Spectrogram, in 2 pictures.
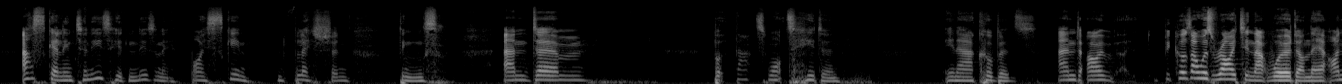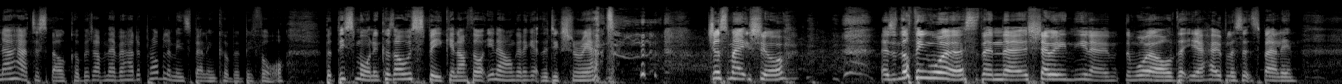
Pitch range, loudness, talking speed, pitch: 175-225 Hz, -23 LUFS, 185 wpm, 200 Hz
